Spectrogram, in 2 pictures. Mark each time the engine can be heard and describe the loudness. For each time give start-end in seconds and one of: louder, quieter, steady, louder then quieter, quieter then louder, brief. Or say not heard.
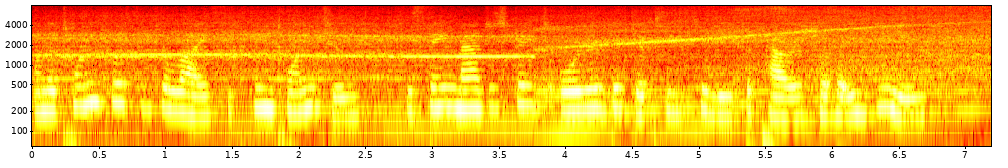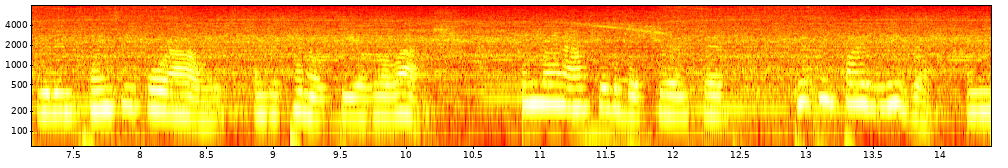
0.0-14.3 steady.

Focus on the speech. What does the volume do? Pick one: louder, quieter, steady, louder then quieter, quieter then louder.
steady.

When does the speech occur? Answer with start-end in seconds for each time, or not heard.
0.0-14.3.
